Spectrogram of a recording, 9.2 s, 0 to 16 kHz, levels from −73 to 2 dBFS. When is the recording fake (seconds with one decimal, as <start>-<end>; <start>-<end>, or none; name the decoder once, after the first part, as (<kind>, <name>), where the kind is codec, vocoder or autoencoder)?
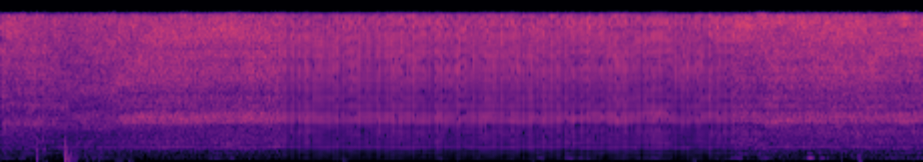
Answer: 2.8-7.3 (vocoder, BigVGAN v2)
